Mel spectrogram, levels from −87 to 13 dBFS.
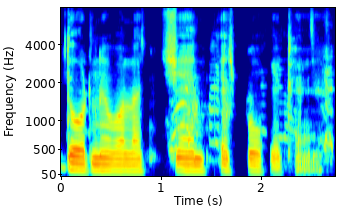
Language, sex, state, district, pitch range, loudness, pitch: Hindi, male, Bihar, Muzaffarpur, 105-115 Hz, -17 LUFS, 110 Hz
